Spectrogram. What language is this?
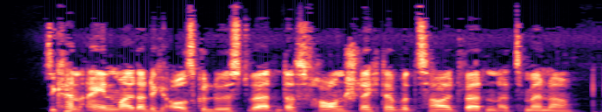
German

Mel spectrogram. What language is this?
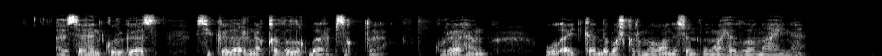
Bashkir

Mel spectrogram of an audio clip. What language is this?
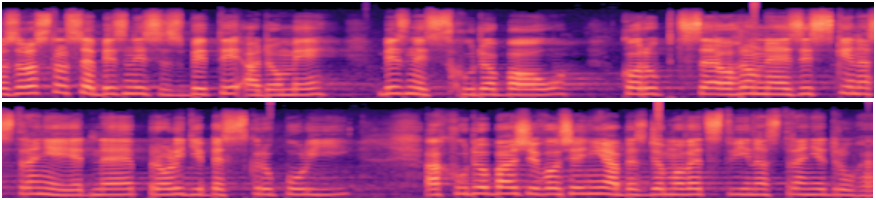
Czech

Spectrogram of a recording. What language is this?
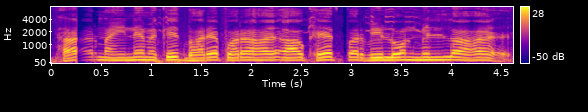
Magahi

